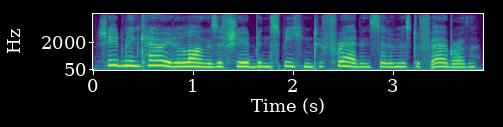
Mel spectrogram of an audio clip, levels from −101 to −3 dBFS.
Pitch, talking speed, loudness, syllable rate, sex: 235 Hz, 260 wpm, -15 LUFS, 6.3 syllables/s, female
